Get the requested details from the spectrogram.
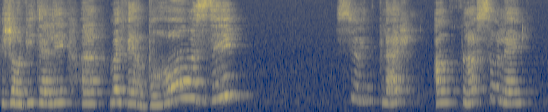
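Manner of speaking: cartoon snowman character voice. Speaking as the snowman character, in a snowman character voice. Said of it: "je m'appelle [name], je suis un bonhomme de neige".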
